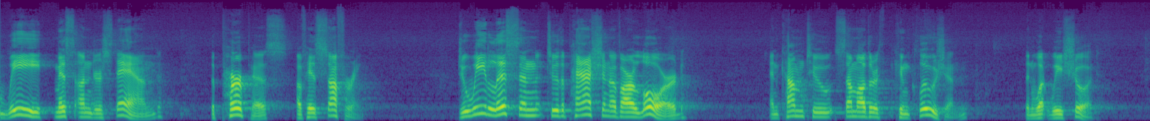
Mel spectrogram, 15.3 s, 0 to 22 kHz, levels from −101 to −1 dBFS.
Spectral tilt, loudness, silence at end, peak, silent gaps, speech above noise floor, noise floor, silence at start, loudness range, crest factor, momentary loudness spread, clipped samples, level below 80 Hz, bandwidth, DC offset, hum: -5 dB/octave; -21 LUFS; 0.8 s; -2 dBFS; none; 42 dB; -63 dBFS; 0 s; 6 LU; 20 dB; 18 LU; under 0.1%; -74 dBFS; 14 kHz; under 0.1%; none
